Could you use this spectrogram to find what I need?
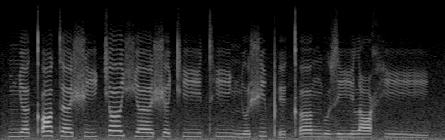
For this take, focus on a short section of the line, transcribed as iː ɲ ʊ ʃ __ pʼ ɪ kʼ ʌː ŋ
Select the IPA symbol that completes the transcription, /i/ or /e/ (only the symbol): i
